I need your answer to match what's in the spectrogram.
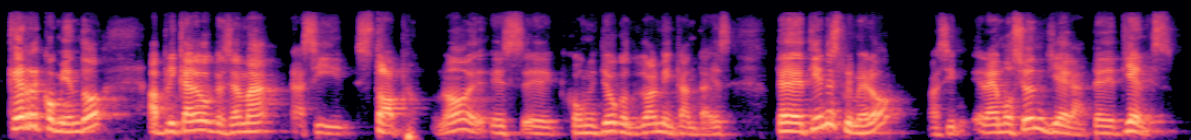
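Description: A man's voice: on the high side, animated, moderate pace. A man hosts a psychology show, answering a viewer's message in an explanatory, emphatic way with rhetorical questions.

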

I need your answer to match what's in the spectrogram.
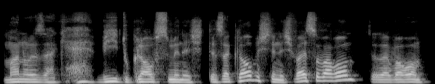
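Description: Man, casual interview guest, animated storytelling, acts out dialogue, dry close mic. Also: fairly low pitch, moderate pace, no room sound. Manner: animated, acts out quoted dialogue, says "Bruder" often. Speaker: guest telling his story.

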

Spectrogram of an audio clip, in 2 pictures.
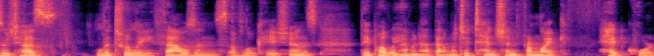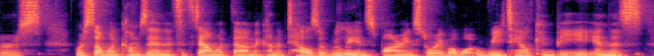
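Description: A man's voice: fairly low pitch, normal speed. A middle-aged man hosting an interview, asking long probing questions with restarts and plenty of "you know" and "kind of". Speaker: interviewer, podcast host. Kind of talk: conversational interview.

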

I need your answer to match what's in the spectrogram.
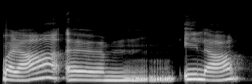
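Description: A woman's voice: medium pitch, very slow, gravelly, highs cut off. Hesitant, indignant woman telling her story. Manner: hesitant, many restarts, emotional and indignant. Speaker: interviewee. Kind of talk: candid personal storytelling.

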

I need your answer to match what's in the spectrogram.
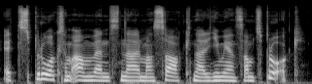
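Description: A woman's voice: on the low side, steady tone, smooth, no room sound, studio quality. Woman with a Stockholm accent, casually chatting. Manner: frank, colloquial, crude humour. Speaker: podcast co-host. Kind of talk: casual chat, telling anecdotes.

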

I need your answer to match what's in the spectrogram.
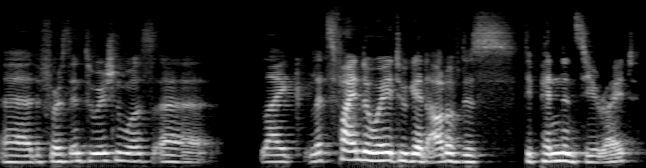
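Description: A man, a farmer guest talking casually and haltingly, often ending with "right?". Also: a little high, steady tone, creaky, a little mellow. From Germany. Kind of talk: casual interview talk.

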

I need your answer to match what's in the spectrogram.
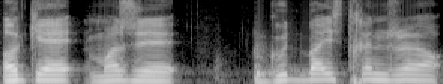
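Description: A man's voice: on the high side, fairly even intonation, slow pace, darkish tone, dry recording. A young man co-hosting a casual podcast, hesitant as he lists things. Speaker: podcast co-host.

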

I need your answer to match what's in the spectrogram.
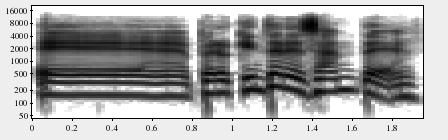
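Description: A man with a Mexican accent hosting a casual interview, relaxed and slangy. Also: fairly high pitch, measured pace, smooth, no echo, clean studio sound. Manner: laid-back, slangy, brief affirmations. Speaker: interview host. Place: radio studio.

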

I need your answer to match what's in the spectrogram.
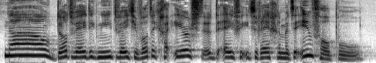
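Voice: mid-range voice, animated, moderate pace, darkish tone, pitched above the performer's own voice, close to an everyday voice. An interviewer voicing a flustered school principal who hedges and stalls while retelling a story. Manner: stammering, evasive.

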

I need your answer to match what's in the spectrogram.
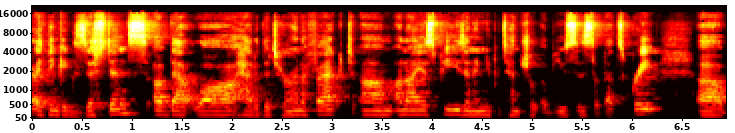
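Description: A man giving conversational, halting answers as an interview guest, in measured explanations. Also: mid-range voice, a bit bright, echoey room. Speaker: policy director, interview guest.

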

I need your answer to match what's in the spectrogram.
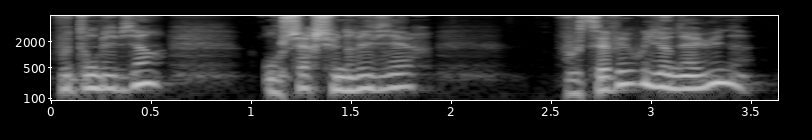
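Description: A naive little turtle girl from a children's storybook, chirpy and trusting, in a raised and lively voice that a man puts on. Under the higher pitch the voice stays a bit husky. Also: moderate pace. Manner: naive and bouncy. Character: naive young female snapping turtle.

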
